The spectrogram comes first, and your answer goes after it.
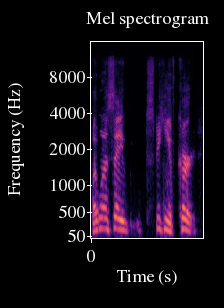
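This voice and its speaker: Male talk show host, fairly high voice, conversational questioning, dry close recording. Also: steady tone, normal speed, no echo. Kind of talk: conversational interviewing.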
